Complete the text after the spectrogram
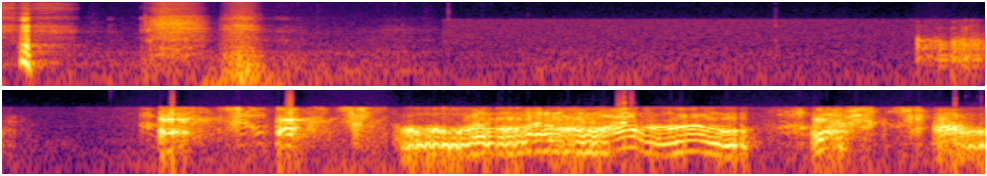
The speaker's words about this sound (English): That's Chester. That's Carrie's dog.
